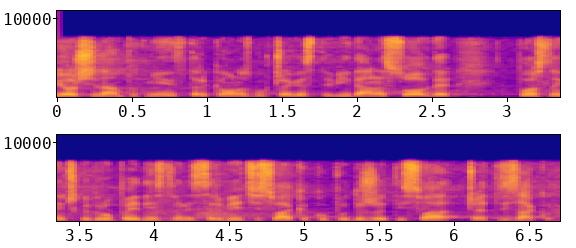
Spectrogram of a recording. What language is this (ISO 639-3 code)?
srp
